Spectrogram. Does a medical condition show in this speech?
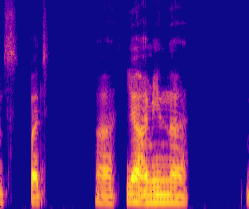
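Yes: cerebral palsy.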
